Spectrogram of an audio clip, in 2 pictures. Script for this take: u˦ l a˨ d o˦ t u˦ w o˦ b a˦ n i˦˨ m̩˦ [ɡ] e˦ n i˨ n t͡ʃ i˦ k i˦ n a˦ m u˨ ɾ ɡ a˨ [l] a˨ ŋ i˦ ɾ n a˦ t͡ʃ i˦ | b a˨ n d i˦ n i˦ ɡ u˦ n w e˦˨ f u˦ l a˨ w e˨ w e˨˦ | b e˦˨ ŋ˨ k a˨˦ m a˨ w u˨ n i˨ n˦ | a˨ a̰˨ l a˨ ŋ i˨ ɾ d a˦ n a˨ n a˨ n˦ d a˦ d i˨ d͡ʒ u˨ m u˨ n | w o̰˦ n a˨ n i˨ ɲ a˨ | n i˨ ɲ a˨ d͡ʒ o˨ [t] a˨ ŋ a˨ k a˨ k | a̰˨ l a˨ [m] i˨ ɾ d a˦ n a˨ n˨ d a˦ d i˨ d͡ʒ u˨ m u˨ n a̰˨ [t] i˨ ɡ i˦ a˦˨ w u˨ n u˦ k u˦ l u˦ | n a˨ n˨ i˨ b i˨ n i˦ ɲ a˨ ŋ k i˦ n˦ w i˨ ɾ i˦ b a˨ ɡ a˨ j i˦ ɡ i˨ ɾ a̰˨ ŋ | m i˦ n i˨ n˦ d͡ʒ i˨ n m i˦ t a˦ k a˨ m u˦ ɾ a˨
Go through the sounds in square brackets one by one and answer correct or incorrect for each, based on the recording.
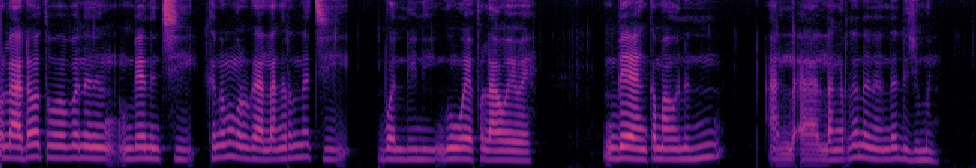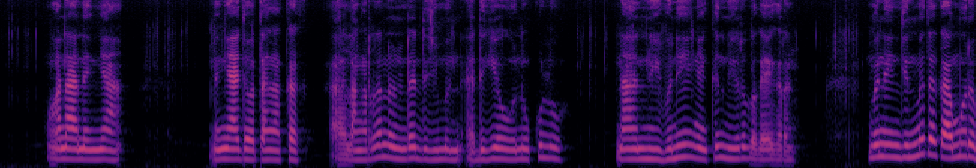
incorrect, correct, correct, incorrect, incorrect

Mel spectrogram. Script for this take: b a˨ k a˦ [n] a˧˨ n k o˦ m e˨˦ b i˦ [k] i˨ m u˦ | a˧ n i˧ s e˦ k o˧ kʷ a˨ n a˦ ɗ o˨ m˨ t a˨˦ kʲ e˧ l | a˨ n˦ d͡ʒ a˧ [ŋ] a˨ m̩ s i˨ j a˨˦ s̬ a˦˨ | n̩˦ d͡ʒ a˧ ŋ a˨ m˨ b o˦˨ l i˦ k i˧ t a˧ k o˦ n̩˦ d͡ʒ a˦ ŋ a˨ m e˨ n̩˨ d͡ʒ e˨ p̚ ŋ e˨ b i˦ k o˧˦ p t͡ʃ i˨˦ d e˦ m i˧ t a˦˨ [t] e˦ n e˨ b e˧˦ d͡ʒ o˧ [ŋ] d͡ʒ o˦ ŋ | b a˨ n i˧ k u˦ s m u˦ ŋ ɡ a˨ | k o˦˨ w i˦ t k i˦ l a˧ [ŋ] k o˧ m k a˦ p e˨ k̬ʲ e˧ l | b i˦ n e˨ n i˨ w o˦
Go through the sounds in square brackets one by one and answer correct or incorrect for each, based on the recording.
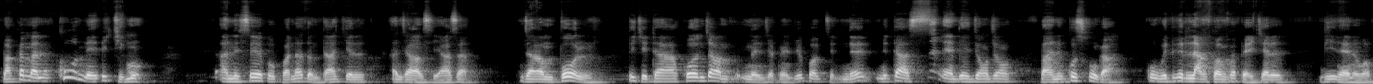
incorrect, correct, correct, incorrect, correct, correct

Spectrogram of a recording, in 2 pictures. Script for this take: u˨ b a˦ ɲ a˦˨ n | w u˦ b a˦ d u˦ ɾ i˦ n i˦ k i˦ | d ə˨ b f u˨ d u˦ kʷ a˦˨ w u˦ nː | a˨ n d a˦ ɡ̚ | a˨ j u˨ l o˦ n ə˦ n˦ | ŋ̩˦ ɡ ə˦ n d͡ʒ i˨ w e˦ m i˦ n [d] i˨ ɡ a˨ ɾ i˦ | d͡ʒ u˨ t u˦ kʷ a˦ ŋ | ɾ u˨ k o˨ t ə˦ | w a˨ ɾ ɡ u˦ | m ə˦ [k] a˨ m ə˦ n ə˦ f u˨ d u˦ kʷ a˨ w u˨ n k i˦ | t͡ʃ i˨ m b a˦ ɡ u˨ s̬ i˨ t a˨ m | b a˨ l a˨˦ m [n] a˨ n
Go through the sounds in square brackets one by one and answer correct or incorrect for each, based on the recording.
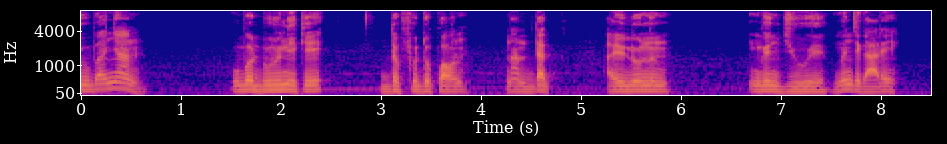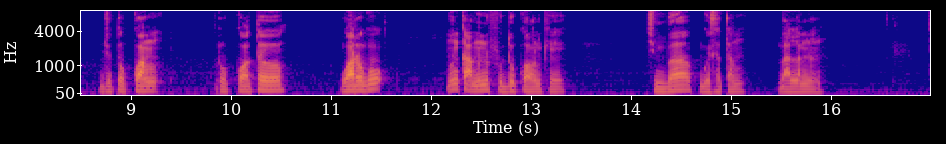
incorrect, correct, correct

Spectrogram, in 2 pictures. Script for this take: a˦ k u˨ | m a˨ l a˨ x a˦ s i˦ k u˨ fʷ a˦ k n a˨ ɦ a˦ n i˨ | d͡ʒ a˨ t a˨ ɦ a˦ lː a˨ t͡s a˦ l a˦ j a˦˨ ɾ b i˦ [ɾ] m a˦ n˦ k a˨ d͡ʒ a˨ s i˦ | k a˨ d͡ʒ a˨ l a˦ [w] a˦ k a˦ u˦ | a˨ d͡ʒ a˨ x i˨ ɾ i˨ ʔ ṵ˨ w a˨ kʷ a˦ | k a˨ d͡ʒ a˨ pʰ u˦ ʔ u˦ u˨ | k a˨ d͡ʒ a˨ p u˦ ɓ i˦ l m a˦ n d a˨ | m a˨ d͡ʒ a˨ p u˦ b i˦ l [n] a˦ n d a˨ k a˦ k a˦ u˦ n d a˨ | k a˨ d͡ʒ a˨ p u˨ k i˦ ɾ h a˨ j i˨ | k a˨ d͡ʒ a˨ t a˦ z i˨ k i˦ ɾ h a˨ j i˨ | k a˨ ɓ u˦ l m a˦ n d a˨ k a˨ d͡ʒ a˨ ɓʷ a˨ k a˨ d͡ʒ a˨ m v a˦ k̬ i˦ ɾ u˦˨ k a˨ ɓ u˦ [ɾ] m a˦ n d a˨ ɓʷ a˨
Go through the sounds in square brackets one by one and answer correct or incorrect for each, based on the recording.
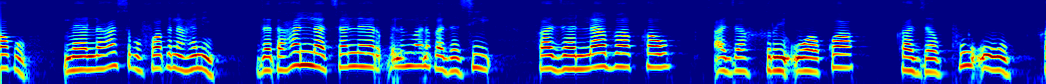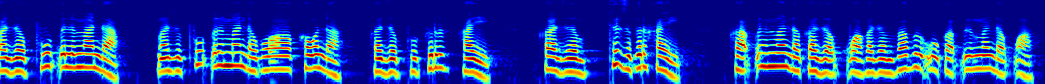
incorrect, incorrect, incorrect, incorrect

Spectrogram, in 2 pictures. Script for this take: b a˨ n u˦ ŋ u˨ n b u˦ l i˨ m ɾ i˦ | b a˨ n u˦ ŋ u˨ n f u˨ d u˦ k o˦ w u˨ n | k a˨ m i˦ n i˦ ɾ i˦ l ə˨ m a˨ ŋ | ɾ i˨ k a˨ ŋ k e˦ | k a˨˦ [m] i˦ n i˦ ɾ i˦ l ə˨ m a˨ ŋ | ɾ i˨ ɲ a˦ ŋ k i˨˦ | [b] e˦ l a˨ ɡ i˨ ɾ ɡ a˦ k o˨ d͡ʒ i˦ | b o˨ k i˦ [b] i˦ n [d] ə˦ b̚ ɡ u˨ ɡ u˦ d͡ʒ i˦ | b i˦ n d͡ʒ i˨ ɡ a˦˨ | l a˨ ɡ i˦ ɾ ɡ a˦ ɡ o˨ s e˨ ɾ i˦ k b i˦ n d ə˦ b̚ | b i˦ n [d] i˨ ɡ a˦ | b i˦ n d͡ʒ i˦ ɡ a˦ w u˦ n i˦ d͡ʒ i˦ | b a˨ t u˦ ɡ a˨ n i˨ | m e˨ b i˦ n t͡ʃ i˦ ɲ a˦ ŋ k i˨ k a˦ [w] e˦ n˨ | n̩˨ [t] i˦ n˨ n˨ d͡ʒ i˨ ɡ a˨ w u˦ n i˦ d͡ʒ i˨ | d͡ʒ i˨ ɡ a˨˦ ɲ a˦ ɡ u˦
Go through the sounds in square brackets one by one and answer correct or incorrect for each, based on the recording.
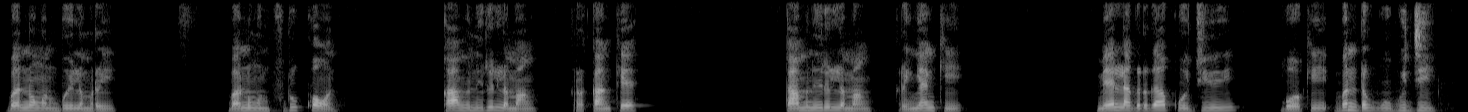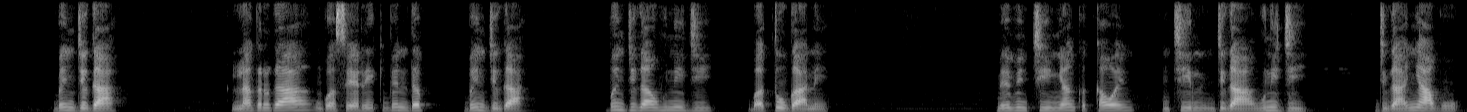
correct, incorrect, correct, correct, incorrect, correct, incorrect

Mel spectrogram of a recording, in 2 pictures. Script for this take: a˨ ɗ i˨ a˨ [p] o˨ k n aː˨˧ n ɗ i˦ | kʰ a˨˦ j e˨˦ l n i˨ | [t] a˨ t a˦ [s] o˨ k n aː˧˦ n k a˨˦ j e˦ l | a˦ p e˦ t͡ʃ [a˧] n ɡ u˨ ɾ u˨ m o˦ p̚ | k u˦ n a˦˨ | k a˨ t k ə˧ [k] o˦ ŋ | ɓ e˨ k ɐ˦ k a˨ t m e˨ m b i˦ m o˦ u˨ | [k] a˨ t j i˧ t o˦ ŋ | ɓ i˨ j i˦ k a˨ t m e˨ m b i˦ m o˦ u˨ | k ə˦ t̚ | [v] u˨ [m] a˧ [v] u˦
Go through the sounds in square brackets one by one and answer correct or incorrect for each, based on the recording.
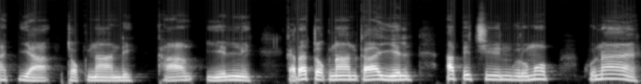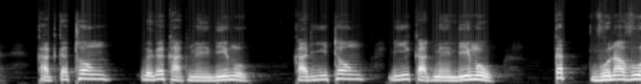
incorrect, incorrect, incorrect, incorrect, incorrect, correct, correct, incorrect, correct

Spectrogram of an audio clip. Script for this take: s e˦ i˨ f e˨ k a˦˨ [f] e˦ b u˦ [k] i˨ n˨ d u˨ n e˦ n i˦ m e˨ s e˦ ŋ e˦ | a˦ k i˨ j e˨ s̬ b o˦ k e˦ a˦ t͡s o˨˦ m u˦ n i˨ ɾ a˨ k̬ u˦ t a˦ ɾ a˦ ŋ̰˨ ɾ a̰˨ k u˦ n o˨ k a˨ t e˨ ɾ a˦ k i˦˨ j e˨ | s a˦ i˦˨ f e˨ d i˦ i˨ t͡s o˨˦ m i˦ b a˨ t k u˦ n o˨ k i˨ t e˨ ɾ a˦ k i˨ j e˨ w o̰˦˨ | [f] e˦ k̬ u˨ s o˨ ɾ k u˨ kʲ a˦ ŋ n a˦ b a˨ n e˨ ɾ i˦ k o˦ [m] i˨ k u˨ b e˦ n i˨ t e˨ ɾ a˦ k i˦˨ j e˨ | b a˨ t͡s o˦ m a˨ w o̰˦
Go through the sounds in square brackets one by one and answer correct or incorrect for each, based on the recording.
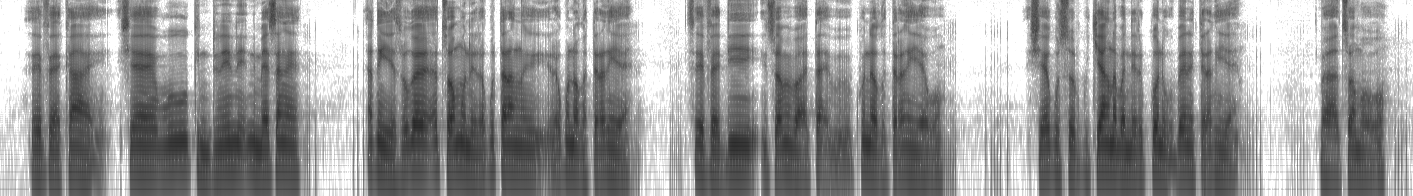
incorrect, correct, incorrect, incorrect

